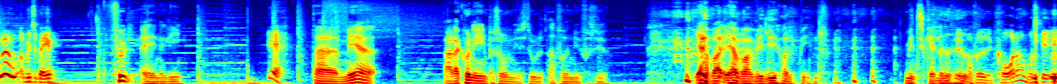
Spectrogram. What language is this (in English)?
Danish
